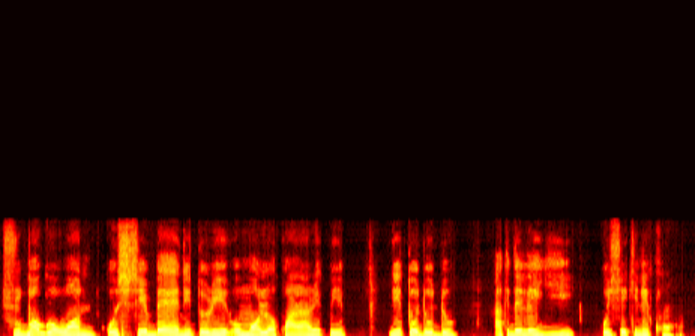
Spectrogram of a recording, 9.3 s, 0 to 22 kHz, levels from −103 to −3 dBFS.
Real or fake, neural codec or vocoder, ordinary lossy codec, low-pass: fake; codec, 16 kHz, 16 kbps, FreqCodec, smaller model; none; none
